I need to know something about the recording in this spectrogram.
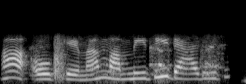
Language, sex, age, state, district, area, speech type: Telugu, female, 30-45, Andhra Pradesh, Palnadu, urban, conversation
